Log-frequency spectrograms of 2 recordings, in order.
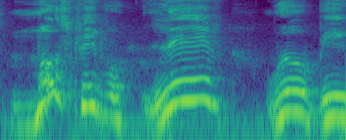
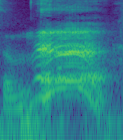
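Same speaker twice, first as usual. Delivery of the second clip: frustrated groan; 12 semitones higher than usual. Real, not acted. Frustrated at running long.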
